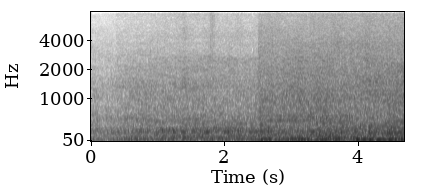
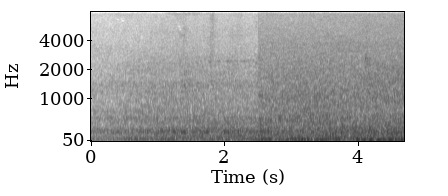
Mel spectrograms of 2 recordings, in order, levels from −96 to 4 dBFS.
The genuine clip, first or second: second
